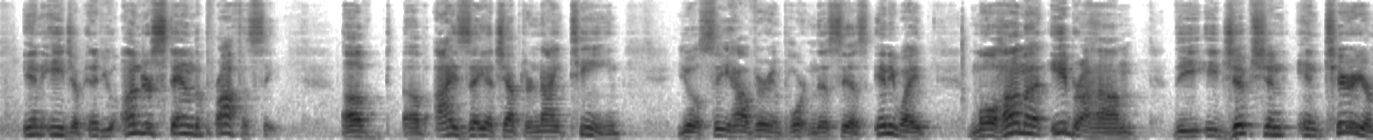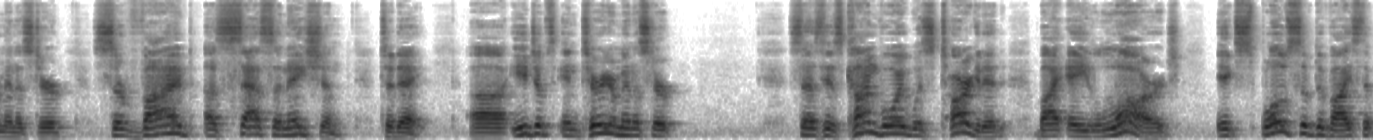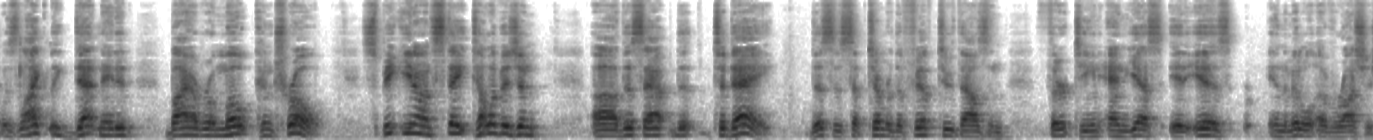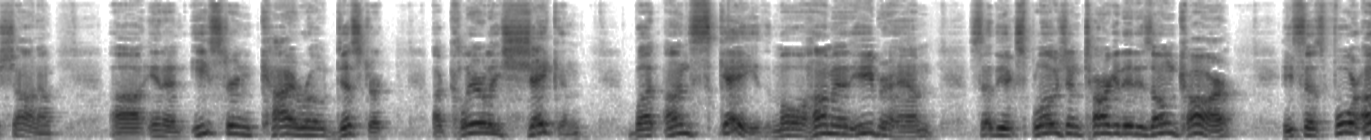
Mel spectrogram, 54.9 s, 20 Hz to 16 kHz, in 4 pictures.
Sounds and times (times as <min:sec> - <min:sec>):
Speech: 0:00.2 - 0:02.8, 0:03.4 - 0:06.2, 0:06.8 - 0:20.6, 0:21.6 - 0:54.9.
